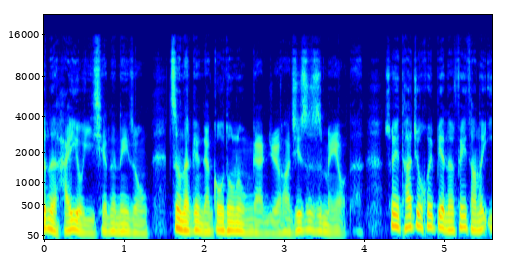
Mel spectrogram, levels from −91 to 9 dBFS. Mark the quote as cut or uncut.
cut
